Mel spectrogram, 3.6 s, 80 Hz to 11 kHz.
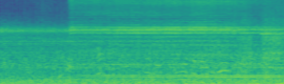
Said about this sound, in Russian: Самолет из Москвы приземляется на аэродроме. Да, он был в столице всего 9 часов назад.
